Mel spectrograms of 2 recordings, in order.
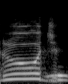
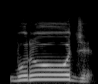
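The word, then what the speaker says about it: بروج: রুস নয়, রুজ। রুস। হ্যাঁ, জিম উচ্চারণ করতে হবে। রুস। বুরুজ।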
